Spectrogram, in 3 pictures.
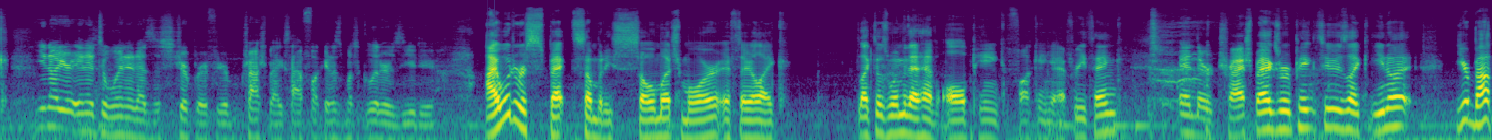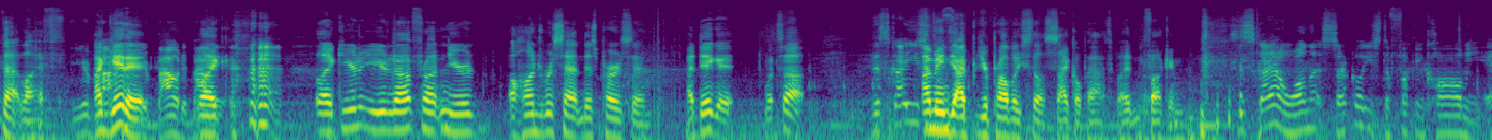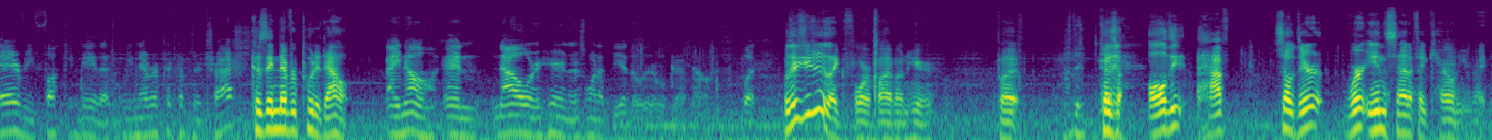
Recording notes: our 3 hour recording in the truck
